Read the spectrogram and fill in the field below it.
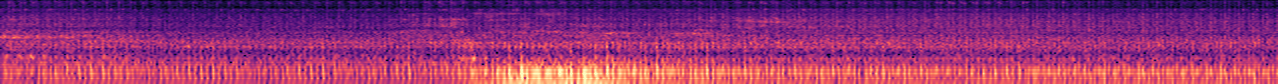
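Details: Engine on third start-up attempt for cam break-in: idle a bit on the low side, no tachometer; even steady idle about four pulses a second with one throttle blip; oil pressure held; leaky oil cooler; running well.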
